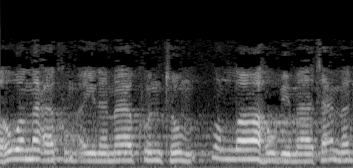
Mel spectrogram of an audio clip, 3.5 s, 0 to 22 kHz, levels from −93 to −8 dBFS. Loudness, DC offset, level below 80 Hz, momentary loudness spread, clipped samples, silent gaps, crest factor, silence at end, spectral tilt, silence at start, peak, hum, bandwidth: -28 LUFS; under 0.1%; -66 dBFS; 8 LU; under 0.1%; none; 14 dB; 0 s; -7.5 dB/octave; 0 s; -14 dBFS; none; 8.4 kHz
